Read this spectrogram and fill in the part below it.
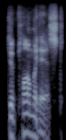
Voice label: "diplomatist", American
